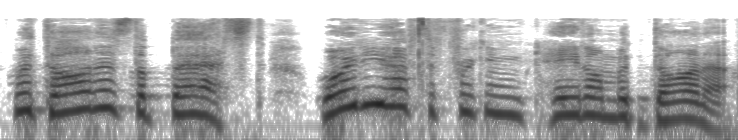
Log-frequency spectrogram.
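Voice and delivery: high, loud whiny fan voice; mock angry fan. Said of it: "I'm gonna have someone be like".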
